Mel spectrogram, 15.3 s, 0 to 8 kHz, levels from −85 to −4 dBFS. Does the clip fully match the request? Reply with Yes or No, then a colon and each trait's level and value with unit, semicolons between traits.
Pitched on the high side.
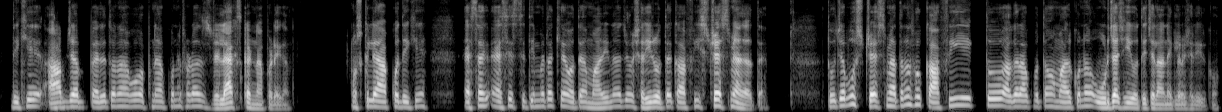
No: medium, 150 Hz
